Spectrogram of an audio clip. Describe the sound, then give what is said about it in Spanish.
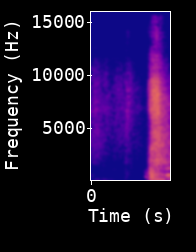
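A single loud sneeze bursts out abruptly after a moment of near silence, a sharp explosive blast that trails off briefly. “Salud.”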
